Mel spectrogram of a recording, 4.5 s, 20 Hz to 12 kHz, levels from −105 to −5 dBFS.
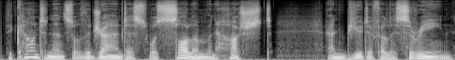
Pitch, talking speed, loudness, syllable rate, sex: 110 Hz, 160 wpm, -20 LUFS, 5.7 syllables/s, male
